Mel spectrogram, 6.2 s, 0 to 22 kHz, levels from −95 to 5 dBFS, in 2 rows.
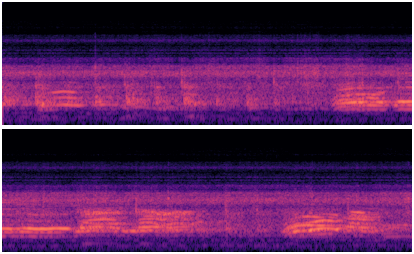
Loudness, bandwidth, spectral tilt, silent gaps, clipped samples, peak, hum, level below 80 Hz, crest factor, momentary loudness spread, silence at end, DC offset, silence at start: -31 LUFS; 8.6 kHz; -1.5 dB/octave; none; under 0.1%; -14 dBFS; none; -86 dBFS; 18 dB; 11 LU; 0 s; under 0.1%; 0 s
